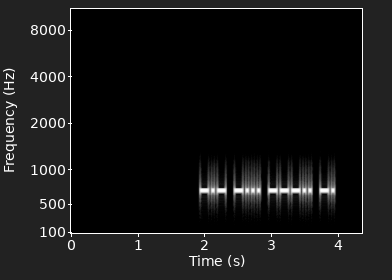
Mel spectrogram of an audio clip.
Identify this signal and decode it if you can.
Morse code, heard as a keyed tone, about 27 wpm, 700 Hz. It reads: KB8N
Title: USA Call Signs - 4 Characters - Repeated 3x - 28wpm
